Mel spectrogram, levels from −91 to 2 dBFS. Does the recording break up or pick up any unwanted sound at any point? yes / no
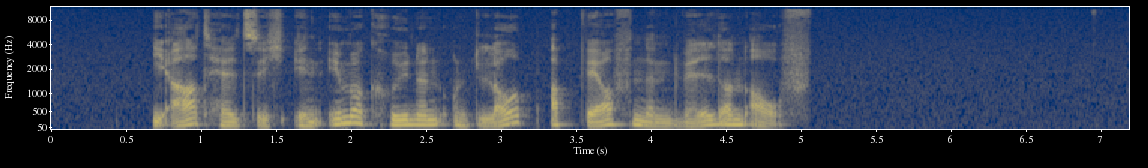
no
